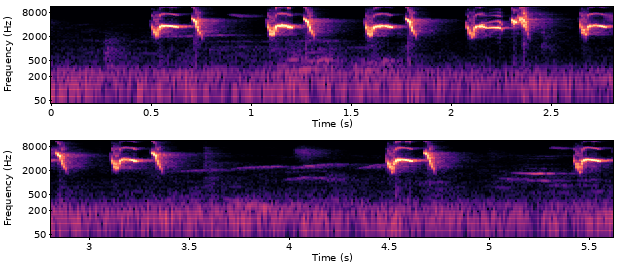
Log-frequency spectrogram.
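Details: Cendet (long-tailed shrike) lure song for silent birds: a series of sharp, squeaky two-part high notes repeated about twice a second, a short pause, then two more.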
